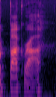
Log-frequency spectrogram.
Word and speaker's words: baccarat: Is it baccarat or baccarat? Do you know? – I think it's baccarat. I think you pronounce all the letters.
